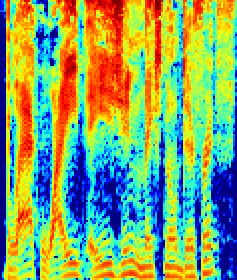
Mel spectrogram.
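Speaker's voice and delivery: ordinary talk, nothing marked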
